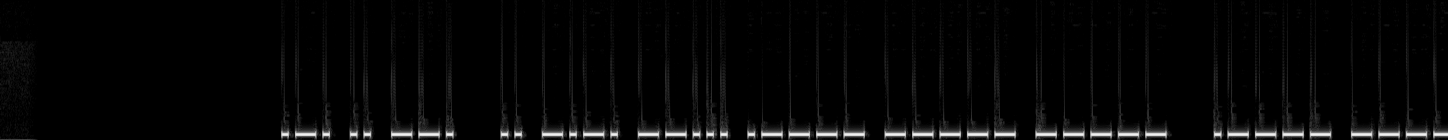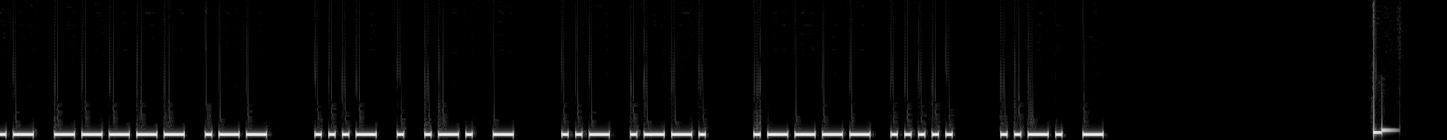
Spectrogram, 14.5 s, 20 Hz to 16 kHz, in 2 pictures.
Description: Morse code, heard as a keyed tone, about 34 wpm, 700 Hz. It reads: RIG IC7100 100W VERT UP 15 FT
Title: K1USN SST QSO Practice 35wpm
